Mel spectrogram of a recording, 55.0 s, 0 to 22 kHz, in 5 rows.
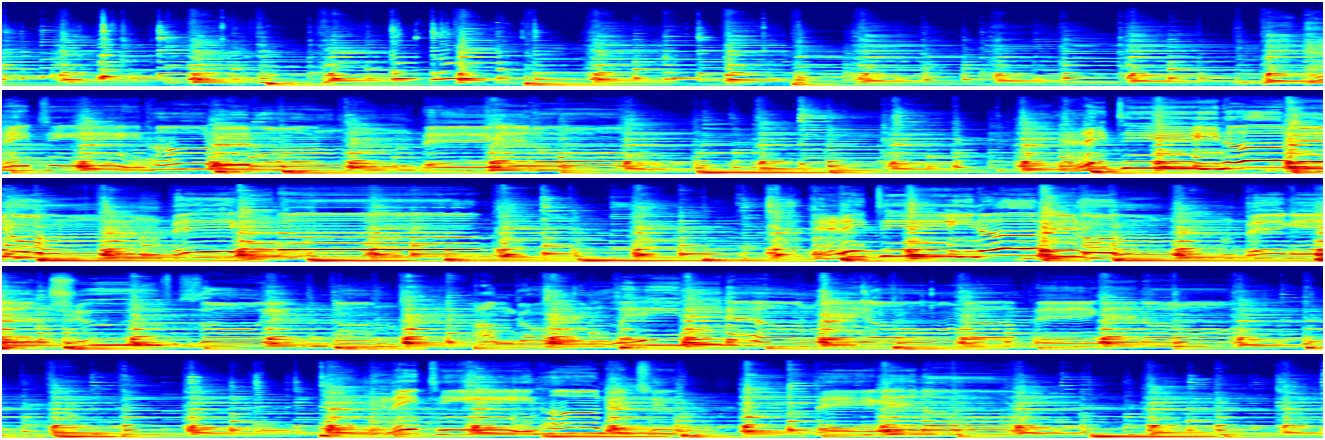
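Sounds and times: acoustic guitar: 0:00.0 - 0:55.0
banjo lead: 0:00.0 - 0:55.0
mandolin: 0:00.0 - 0:55.0
upright bass plucking: 0:00.0 - 0:55.0.

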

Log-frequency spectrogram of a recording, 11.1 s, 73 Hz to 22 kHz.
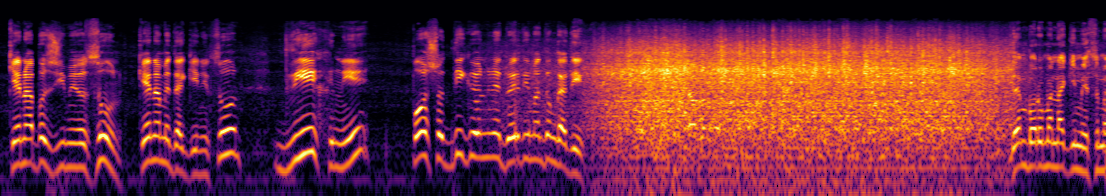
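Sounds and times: steady machinery noise: 0:04.2 - 0:11.0.

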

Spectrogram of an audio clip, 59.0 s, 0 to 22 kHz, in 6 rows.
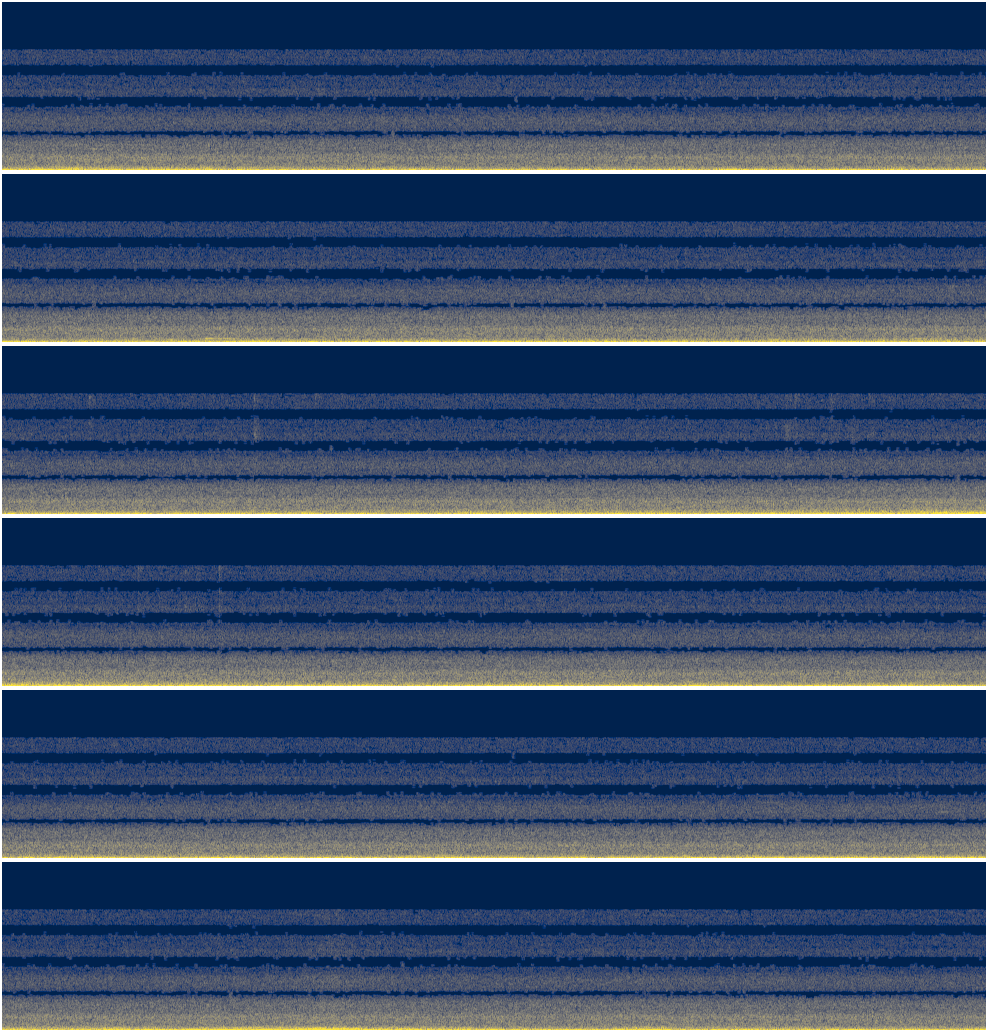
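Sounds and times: low rumble with faint hiss: 0:00.0 - 0:59.0.

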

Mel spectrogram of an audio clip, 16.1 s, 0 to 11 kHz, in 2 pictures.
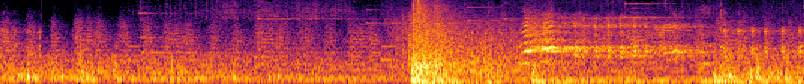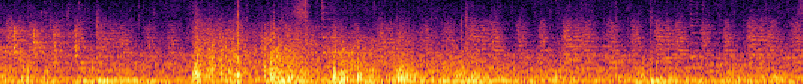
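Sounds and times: dramatic soundtrack music: 0:00.0 - 0:16.0
heavy rumbling noise: 0:00.0 - 0:16.0
sharp hit: 0:04.1 - 0:06.2.

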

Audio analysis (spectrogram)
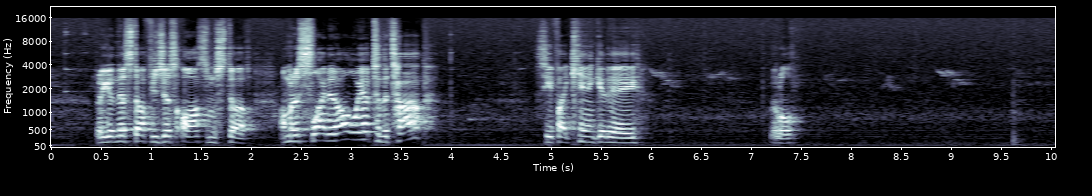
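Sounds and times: faint room hum: 0:00.0 - 0:10.0
soft tap: 0:09.6 - 0:09.8.

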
